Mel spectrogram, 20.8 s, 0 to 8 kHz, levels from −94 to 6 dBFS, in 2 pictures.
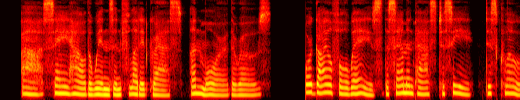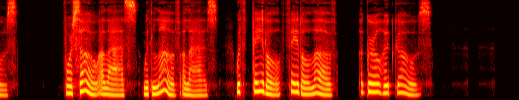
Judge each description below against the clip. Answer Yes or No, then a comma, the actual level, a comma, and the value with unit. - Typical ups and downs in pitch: Yes, average, 4.6 semitones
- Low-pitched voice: No, medium, 185 Hz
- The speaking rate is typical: No, slow, 90 wpm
